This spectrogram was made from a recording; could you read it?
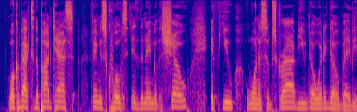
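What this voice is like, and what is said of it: Strained, worn-out voice. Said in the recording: “Please excuse my voice. I've been doing a lot of yelling over the weekend”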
